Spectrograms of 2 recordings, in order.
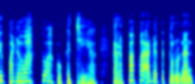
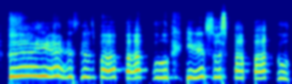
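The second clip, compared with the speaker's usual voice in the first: very high, loud, drawn-out cry; wailing to Jesus; 12 semitones higher, 7 dB louder, much slower than usual. Retold or imitated. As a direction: re-enact crying out to a found father. Acts out overwhelmed cry to Jesus. (tangisan melengking panjang memanggil Yesus)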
